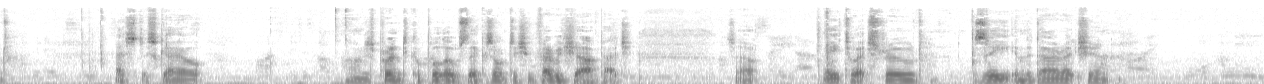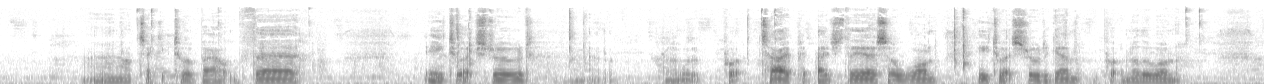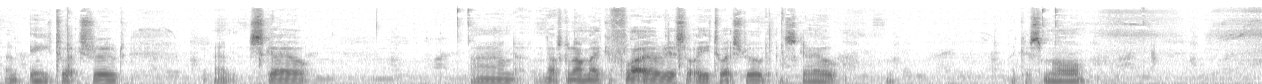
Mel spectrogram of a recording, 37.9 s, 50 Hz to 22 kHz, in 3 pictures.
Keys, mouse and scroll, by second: 0.6 s, 2.3 click, 3.2-8.3 drag, 7.9 e, 9.5 z, 13.9-15.1 drag, 15.5 middle click, 17.0 e, 18.1 s, 20.1 click, 21.9 e, 23.0 s, 24.4 click, 25.6 e, 27.6 s, 29.4 click, 29.7-34.5 drag, 31.7 e, 32.7 s, 35.6 click, 36.2 scroll, 36.4 scroll down 2.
